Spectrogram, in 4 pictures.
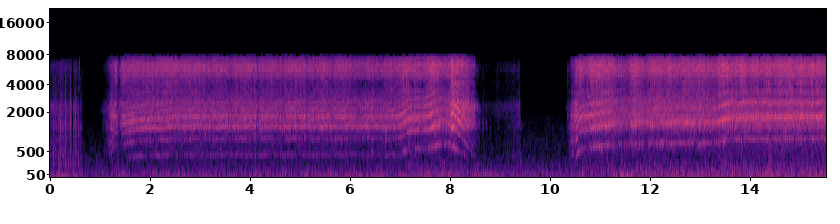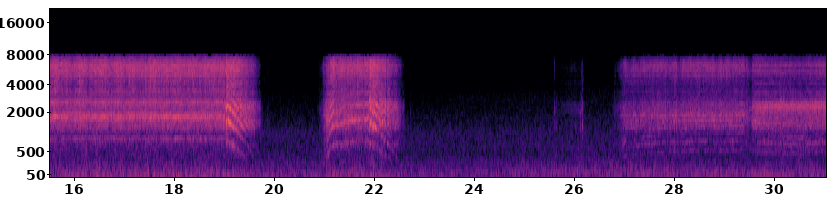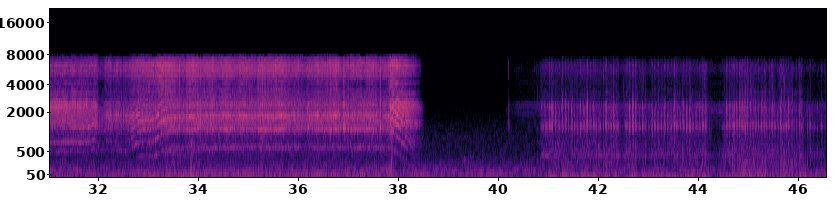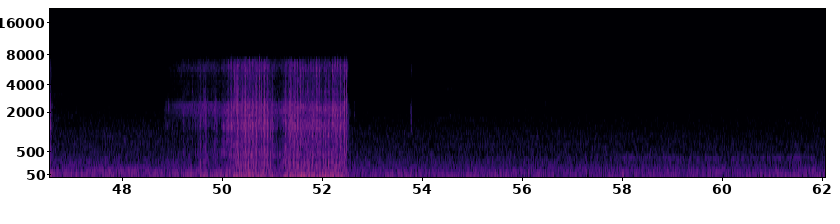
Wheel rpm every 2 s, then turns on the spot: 40, 110, 120, 130, 20, 120, 210, 230, 230, 130, 70, 10, 0, 40, 70, 70, 110, 160, 150, 10, 10, 20, 30, 0, 10, 20, 10, 0, 0, 0, 0.
8-10 40-46 50-52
